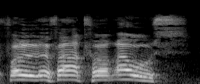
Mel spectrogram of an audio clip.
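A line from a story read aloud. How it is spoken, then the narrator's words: Croaking. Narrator (German): krächzte die Krähe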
